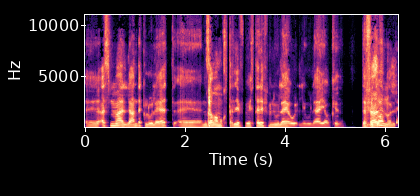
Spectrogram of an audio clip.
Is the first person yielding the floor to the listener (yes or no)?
yes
